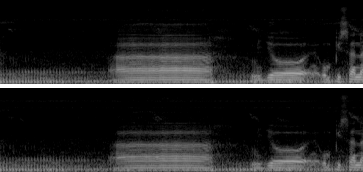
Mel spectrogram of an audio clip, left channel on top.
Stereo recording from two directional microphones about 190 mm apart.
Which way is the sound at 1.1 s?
45° left (ahead or behind).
